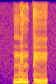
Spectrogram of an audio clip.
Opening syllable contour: rising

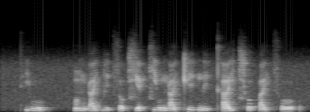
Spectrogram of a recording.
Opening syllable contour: rising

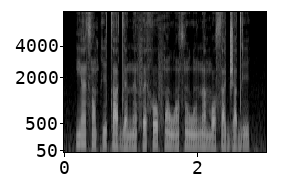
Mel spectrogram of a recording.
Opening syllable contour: high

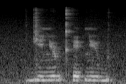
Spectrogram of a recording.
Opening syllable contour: high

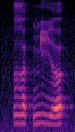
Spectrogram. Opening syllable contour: low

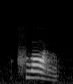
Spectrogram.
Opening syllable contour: falling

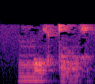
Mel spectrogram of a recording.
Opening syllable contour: high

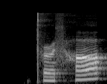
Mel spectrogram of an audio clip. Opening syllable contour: low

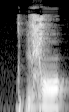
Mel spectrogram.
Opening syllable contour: rising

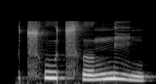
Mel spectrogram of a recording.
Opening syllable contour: high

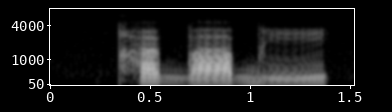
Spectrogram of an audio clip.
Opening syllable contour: high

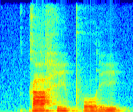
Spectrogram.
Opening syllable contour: high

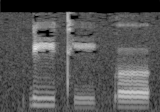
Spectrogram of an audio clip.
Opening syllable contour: high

